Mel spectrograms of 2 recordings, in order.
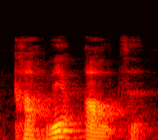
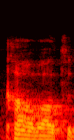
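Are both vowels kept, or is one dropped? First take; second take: both kept; one dropped. First: Both adjacent vowels are pronounced separately. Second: One of the two vowels is dropped. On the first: "Bak iki tane ünlü yan yana" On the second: "Sen buna kahvaltı diyorsun"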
